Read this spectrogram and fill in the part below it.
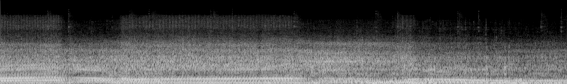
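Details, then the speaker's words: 2003 Chevrolet Corvette C5 50th Anniversary Edition, stock exhaust with side-mounted mufflers, light revs; throaty, powerful V8 rumble, smooth and even with no misses, normal V8 exhaust sound. "À mon oreille, le système d'échappement d'origine a un son bien plus puissant et agressif que les sonorités plutôt discrètes de mes C6 et C4."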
